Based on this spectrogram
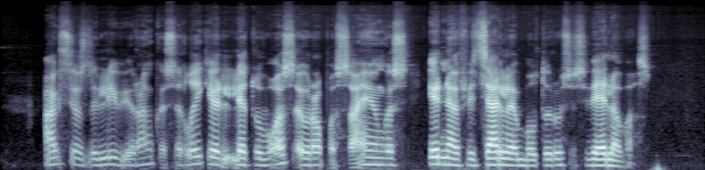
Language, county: Lithuanian, Vilnius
